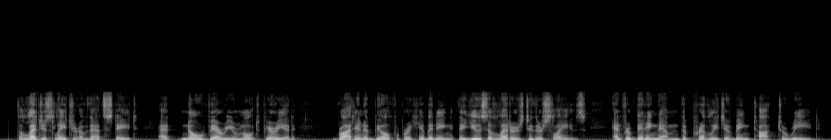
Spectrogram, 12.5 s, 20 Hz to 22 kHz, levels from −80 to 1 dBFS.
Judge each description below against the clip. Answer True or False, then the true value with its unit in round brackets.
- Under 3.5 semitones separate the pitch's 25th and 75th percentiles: False (3.9 semitones)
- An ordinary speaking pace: True (165 wpm)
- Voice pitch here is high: False (115 Hz)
